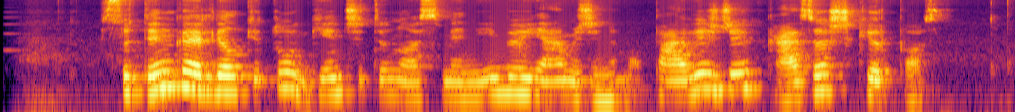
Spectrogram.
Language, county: Lithuanian, Kaunas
